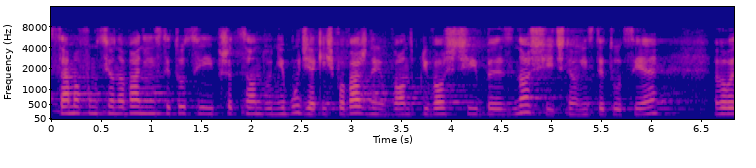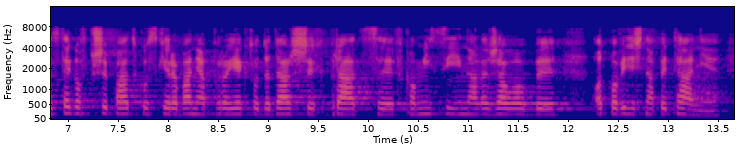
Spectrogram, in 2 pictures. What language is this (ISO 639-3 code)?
pol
